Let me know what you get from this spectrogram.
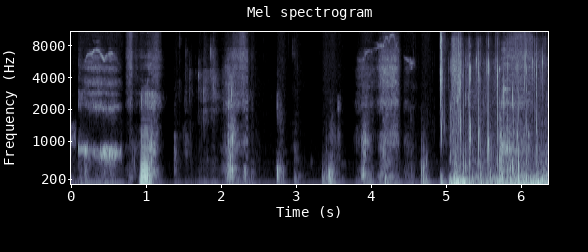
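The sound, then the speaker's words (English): Quiet sips and slurps of Coors Banquet beer from a glass, a few short wet bursts with pauses between, ending in a longer airy exhale or gulp. “I'm not quite getting banana on it, but let's take my second sip here.”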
